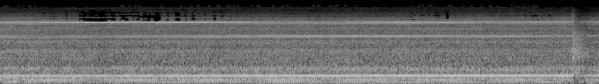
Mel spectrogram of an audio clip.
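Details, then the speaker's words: Indesit IWC71452 washing machine spin ramping up from 800 rpm: high, steady motor whine with an even drum hum, no knocking or grinding; healthy fast spin. "It sounds like it does the same as the washer in my plant does."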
